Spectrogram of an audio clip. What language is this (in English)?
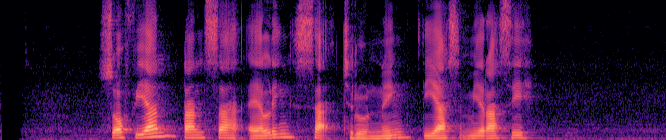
Javanese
